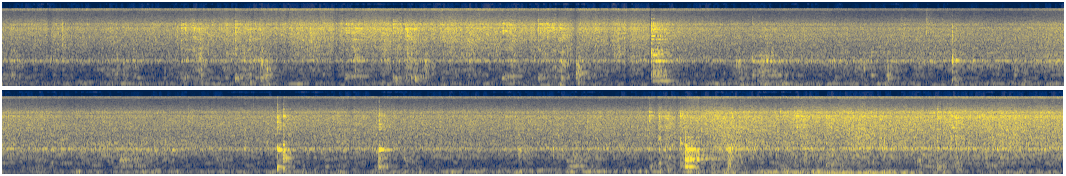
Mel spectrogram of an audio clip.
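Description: Chopped bottle gourd fries in a pan, with a continuous sizzle and repeated scraping stirs of a spatula spaced a few seconds apart. The sound stays close and steady, with no voices.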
